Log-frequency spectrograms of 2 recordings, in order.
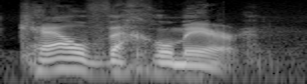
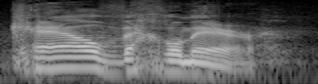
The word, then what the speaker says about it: Kal Vechomer: First, you have to repeat after me a Hebrew phrase, Kal Vechomer. Kal Vechomer. You got to get a little phlegm going to say it properly, but that's what the phrase is.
